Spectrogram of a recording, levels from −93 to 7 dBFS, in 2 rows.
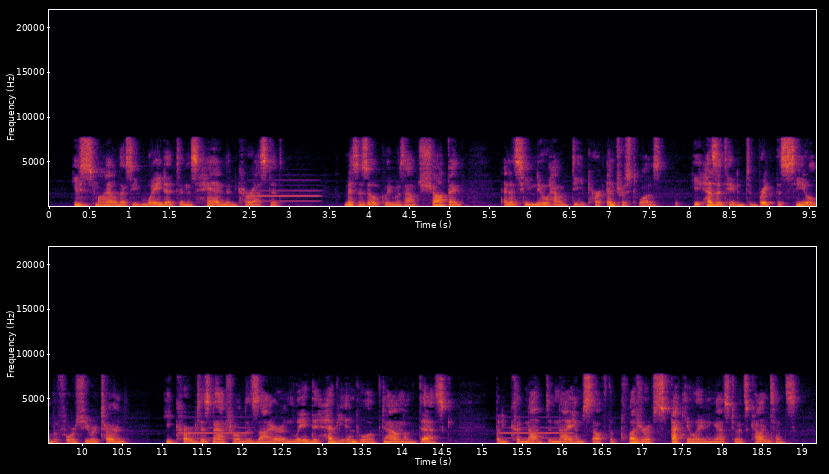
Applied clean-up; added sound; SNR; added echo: none; Wind instrument, woodwind instrument; 17 dB; none.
